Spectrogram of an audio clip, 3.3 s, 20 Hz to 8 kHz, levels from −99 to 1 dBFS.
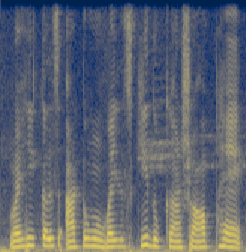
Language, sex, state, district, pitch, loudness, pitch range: Hindi, female, Karnataka, Bangalore, 215 Hz, -14 LUFS, 200-235 Hz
